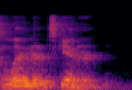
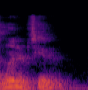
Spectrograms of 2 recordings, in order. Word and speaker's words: Lynyrd Skynyrd: Anyway, it's pronounced Lynyrd Skynyrd. That's the album name. Pronounced Lynyrd Skynyrd. – Lynyrd Skynyrd. – Yep, that's what it's called. It says pronounced Lynyrd, like broken down into how you would pronounce it in the English language, to Lynyrd Skynyrd.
